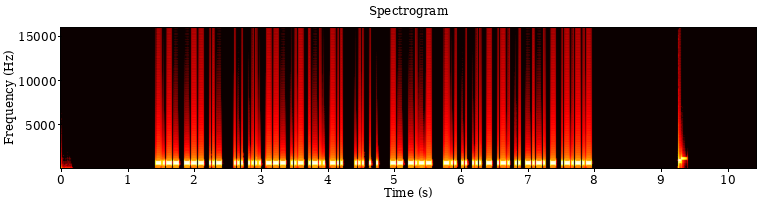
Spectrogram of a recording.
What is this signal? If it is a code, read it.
Morse code, heard as a keyed tone, about 42 wpm, 700 Hz. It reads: YOU SHOULD SEE MY DISTRICT.
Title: Sentences from Top 1600 Words 45wpm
